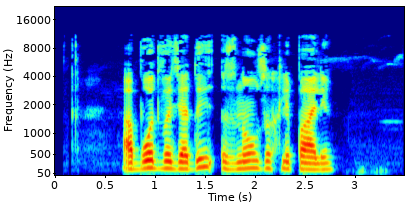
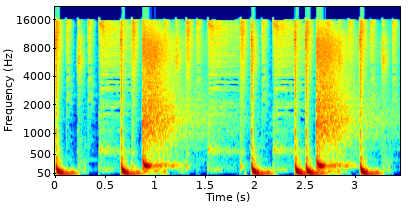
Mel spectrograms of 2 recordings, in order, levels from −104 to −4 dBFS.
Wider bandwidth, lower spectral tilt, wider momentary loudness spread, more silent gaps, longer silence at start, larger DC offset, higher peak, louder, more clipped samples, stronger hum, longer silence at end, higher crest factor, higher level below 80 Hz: second, 11.5 kHz vs over 20 kHz; first, -5.5 dB/octave vs -3.5 dB/octave; about the same, 11 LU vs 9 LU; neither; first, 0.7 s vs 0 s; neither; second, -4 dBFS vs 0 dBFS; second, -22 LUFS vs -12 LUFS; second, under 0.1% vs 0.5%; neither; first, 0.75 s vs 0 s; first, 20 dB vs 12 dB; second, -70 dBFS vs -22 dBFS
